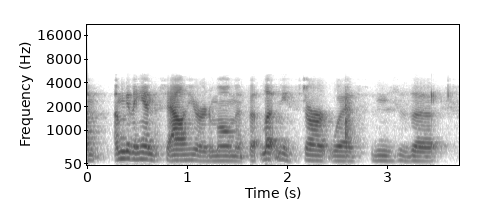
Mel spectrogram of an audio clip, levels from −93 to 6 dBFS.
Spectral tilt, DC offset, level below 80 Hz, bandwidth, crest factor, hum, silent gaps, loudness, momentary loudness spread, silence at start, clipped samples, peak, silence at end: -8.5 dB/octave; under 0.1%; -80 dBFS; 5.2 kHz; 24 dB; none; none; -28 LUFS; 12 LU; 0 s; under 0.1%; -6 dBFS; 0.2 s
